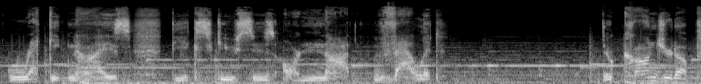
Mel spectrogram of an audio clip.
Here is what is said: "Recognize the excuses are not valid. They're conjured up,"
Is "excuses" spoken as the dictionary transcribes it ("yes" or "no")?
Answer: yes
